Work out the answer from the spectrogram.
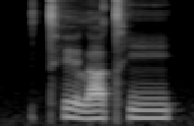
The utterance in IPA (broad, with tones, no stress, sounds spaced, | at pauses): tʰ ɪ˦˨ l a˦ tʰ ĩ˦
